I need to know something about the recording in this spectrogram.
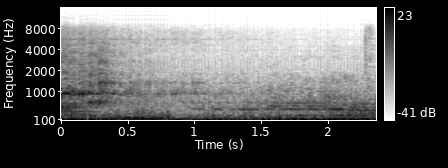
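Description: Intro sting of a logo animation: a loud, deep bass rumble under fading synthesized tones, the tail of a cinematic hit.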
